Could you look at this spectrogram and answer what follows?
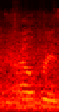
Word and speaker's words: Stelfreeze: Stelfreeze. See this? See this person? That's how you say his name.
